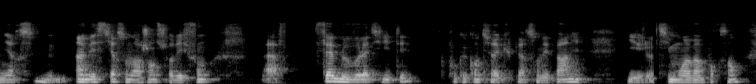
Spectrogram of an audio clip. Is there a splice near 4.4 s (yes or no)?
no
